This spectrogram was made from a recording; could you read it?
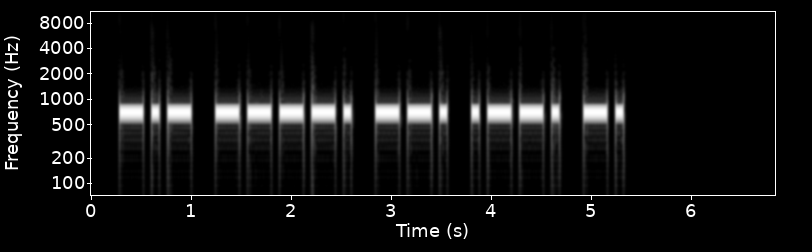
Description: Morse code, heard as a keyed tone, about 16 wpm, 700 Hz. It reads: K9GPN
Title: USA Callsign DE Callsign - 5 Characters - 15wpm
